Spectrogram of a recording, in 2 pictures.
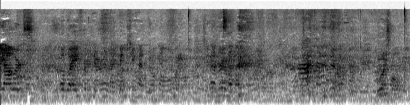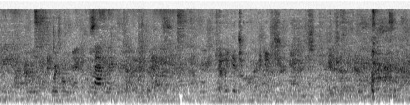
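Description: A middle-aged woman speaks warmly into a microphone, close by.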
